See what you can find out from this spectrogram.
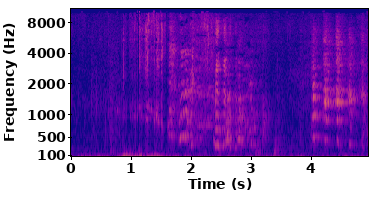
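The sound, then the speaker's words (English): A crisp crunch as someone bites into a Clausen pickle, followed by a few seconds of wet chewing mixed with soft chuckling. “The Clausen crisp.”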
